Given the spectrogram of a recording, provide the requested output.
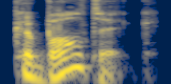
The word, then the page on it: cobaltic: British English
